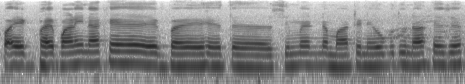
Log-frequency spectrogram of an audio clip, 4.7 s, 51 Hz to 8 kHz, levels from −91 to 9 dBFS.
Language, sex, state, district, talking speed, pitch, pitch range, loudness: Gujarati, male, Gujarat, Gandhinagar, 230 wpm, 160 Hz, 155-170 Hz, -16 LUFS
